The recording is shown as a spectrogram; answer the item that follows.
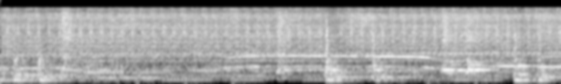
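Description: Live church band music: sustained keyboard chords with drum strokes, and a long held high note through the middle.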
